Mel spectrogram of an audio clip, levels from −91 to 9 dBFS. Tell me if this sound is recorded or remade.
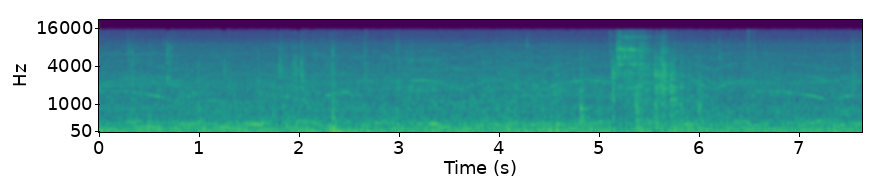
recorded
